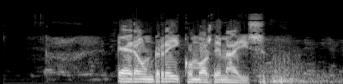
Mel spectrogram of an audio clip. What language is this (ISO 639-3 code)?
glg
